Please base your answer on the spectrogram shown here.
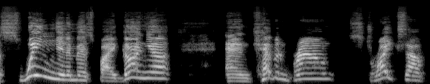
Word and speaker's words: Gagne: Or is it pronounced Gagney? I I I have I've heard announcers pronounce his last name Gagney or Gagne. It's going to be difficult. I'm going to pronounce it Gagne.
